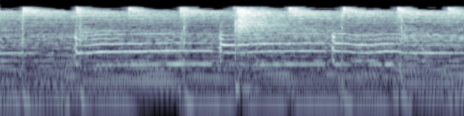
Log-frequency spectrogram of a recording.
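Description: Instrumental pop-rock karaoke backing track in a break between sung lines. A lead guitar holds long notes that bend upward, over bass and drums.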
